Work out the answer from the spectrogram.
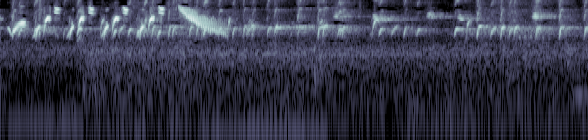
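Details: European goldfinch mating and readiness calls: a burst of quick bright chirps, one strong falling slur, then softer scattered twitters with a low steady hum in the background.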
